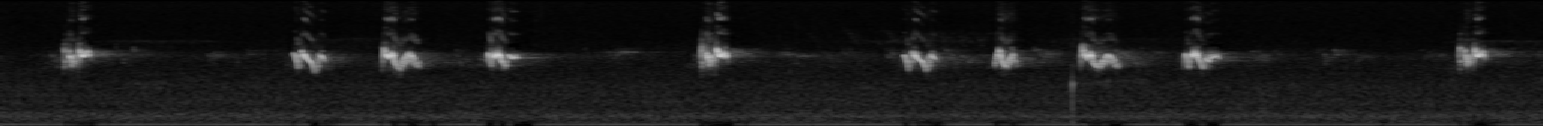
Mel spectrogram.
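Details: Western Tanager song played back: a long series of short, rough, burry whistled phrases, each quickly rising and falling, delivered in loose groups with brief pauses, around ten phrases in thirteen seconds; a faint low hum underneath.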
